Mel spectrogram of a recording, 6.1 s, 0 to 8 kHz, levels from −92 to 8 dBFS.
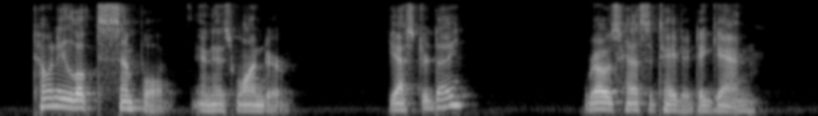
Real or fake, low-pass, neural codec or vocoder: fake; 7.2 kHz; codec, 16 kHz, 8 kbps, FunCodec, trained on LibriTTS, 25 frames a second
